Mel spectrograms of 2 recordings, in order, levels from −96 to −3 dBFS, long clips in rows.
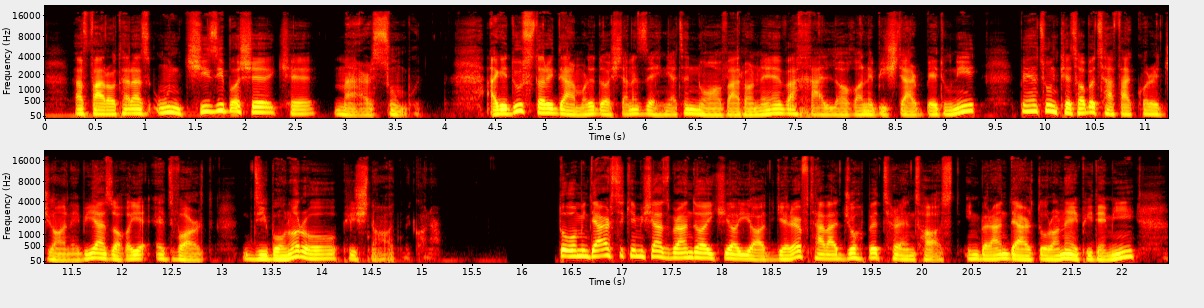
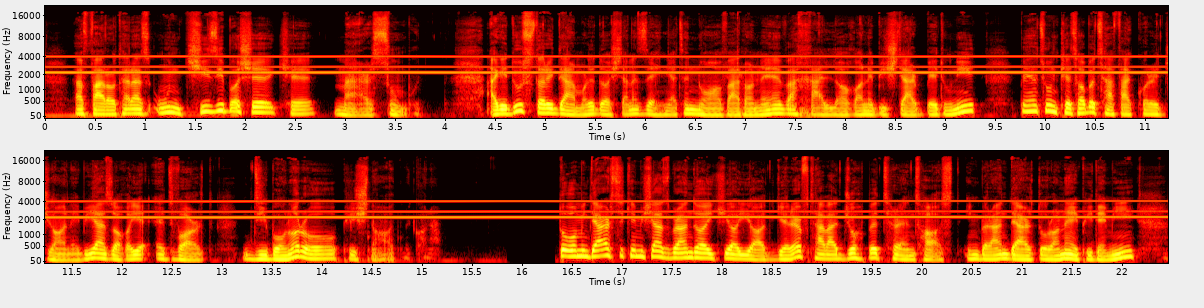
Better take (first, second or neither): first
